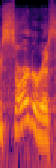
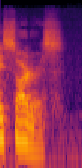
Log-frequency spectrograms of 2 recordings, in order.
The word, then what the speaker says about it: Sartoris: and the people at the Faulkner Conference in Oxford say Sartoris. – Mm. Too bad for them. I'm not changing. – I know. Okay. Well, I've been told that Sartoris is in effect my Yankee pronunciation, and I'm gonna go with the local version.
